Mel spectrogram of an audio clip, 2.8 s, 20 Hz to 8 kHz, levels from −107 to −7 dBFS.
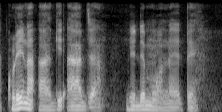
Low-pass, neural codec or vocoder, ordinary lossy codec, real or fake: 7.2 kHz; codec, 44.1 kHz, 3.4 kbps, Pupu-Codec; none; fake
